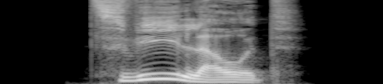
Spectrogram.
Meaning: diphthong
- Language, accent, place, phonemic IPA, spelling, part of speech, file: German, Germany, Berlin, /ˈt͡sviːˌlaʊ̯t/, Zwielaut, noun, De-Zwielaut.ogg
